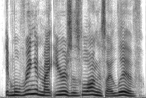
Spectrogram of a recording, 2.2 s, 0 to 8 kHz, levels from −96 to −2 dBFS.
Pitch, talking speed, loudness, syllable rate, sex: 250 Hz, 300 wpm, -14 LUFS, 5.6 syllables/s, female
